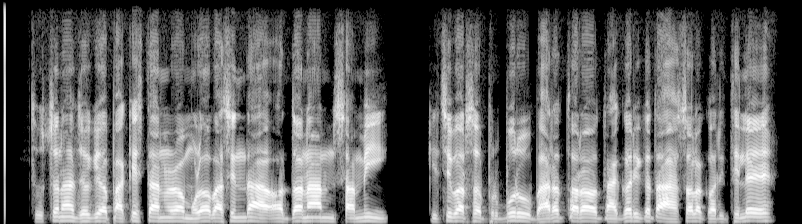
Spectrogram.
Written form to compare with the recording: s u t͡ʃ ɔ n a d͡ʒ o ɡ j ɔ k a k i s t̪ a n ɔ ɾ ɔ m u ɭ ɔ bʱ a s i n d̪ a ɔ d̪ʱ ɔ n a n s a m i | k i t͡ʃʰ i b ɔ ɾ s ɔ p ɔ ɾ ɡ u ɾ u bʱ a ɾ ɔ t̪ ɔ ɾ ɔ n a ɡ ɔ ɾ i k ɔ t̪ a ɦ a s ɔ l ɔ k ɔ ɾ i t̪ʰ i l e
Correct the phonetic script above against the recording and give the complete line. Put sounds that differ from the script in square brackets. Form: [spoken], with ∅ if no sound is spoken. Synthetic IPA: s u t͡ʃ ɔ n a d͡ʒ o ɡ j ɔ [p] a k i s t̪ a n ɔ ɾ ɔ m u ɭ ɔ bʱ a s i n d̪ a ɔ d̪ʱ ɔ n a n s a m i | k i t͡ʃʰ i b ɔ ɾ s ɔ p [u] ɾ [b] u ɾ u bʱ a ɾ ɔ t̪ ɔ ɾ ɔ n a ɡ ɔ ɾ i k ɔ t̪ a ɦ a s ɔ l ɔ k ɔ ɾ i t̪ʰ i l e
